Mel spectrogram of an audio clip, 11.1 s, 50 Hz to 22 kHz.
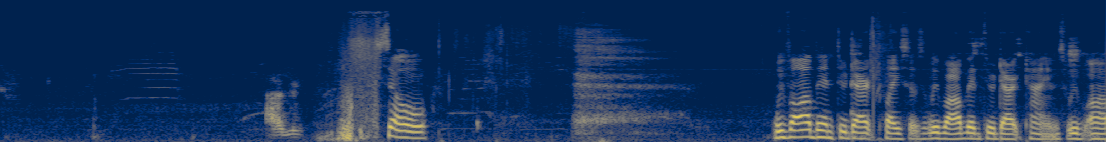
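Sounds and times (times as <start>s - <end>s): person sighing: 5.7s - 7.0s.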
